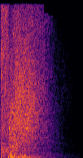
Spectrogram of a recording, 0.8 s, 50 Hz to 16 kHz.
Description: imp bullet lightballistic shieldwall sizzle; Titanfall 2

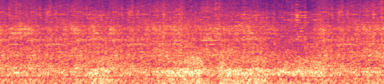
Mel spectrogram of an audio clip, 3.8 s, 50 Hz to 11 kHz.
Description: zipline loop; Titanfall 2

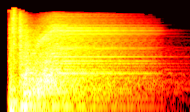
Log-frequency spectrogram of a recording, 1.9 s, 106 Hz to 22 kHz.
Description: Assembly Conveyor Start Close; Boomtown; Titanfall 2

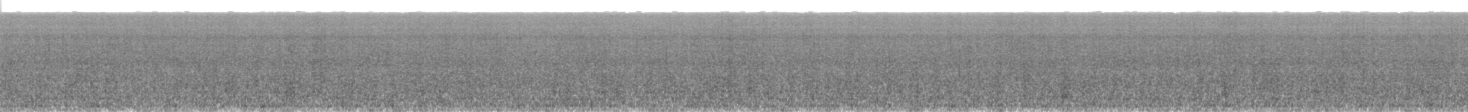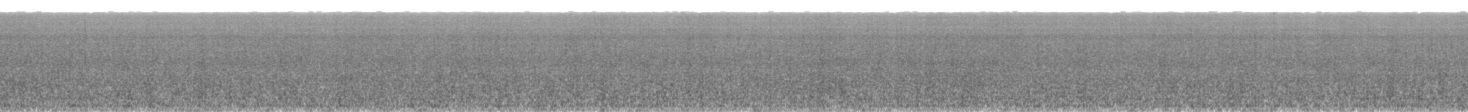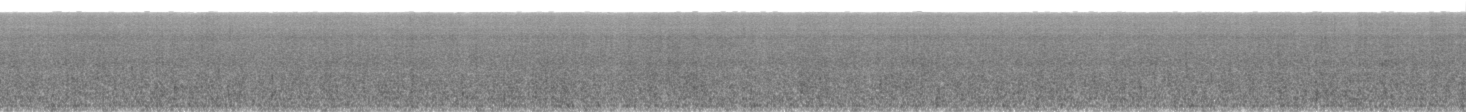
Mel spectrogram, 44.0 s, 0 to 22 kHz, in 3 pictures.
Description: Small Water Fall Bottom Close; Homestead; Titanfall 2

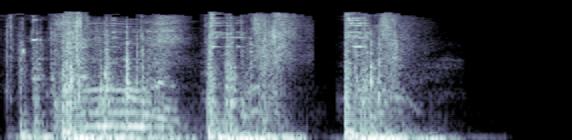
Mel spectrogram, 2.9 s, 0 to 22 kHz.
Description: alert idle to walk; Titanfall 2

